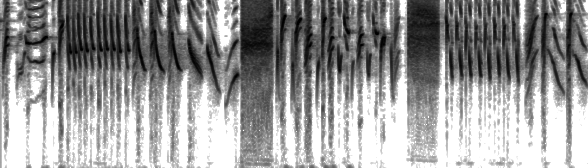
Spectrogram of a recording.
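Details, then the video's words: Pet Algerian Parva goldfinch in a cage singing a loud, complex song of rapid sweeping trills interrupted by two harsh buzzy bursts, phrases tumbling quickly one after another. "Algerian Parva goldfinch, Chardonneret, Cardelino, Jilguero Stieglitz, Stillits LONG VIDEO (Pipeew)"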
